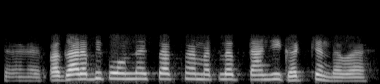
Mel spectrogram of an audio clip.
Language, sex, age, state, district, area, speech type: Sindhi, female, 45-60, Gujarat, Kutch, urban, conversation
